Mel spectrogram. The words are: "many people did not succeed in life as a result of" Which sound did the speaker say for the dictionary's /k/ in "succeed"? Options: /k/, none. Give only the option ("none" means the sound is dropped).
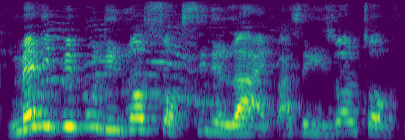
/k/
